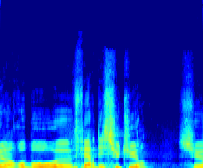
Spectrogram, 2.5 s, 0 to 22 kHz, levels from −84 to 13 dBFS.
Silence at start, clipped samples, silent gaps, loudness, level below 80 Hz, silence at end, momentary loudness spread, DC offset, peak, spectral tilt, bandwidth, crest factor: 0 s; under 0.1%; none; -22 LUFS; -66 dBFS; 0 s; 10 LU; under 0.1%; -4 dBFS; -6 dB/octave; 14.5 kHz; 18 dB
